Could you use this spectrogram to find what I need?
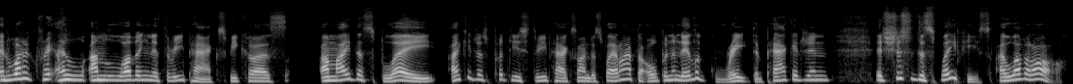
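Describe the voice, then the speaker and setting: A man's high, lively voice in a New York accent at a fairly quick pace, dry and close with no echo, on a very clean recording with a silent background. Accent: Staten Island. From New York, Staten Island. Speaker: podcast host. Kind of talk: casual chat.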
